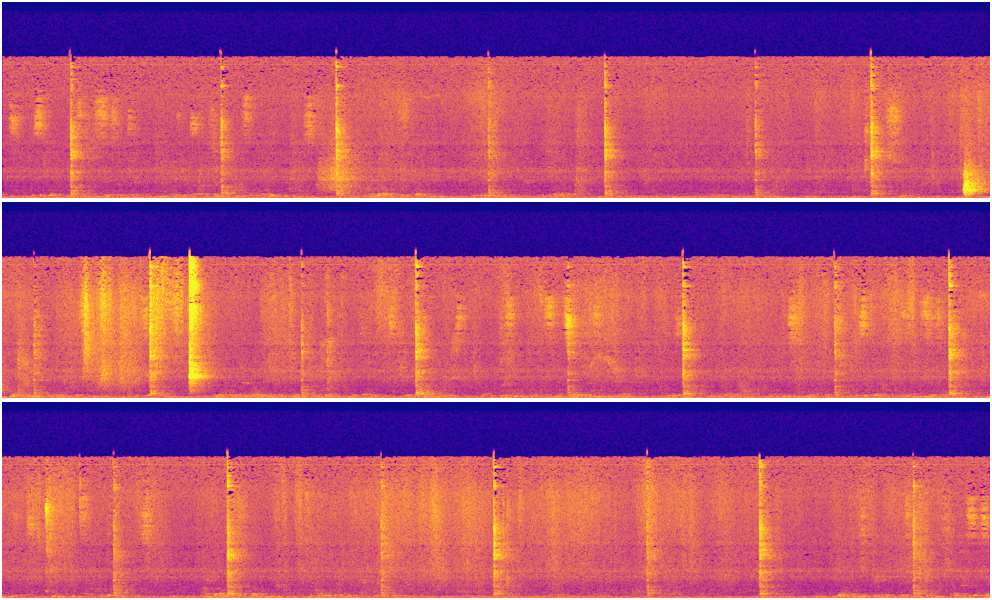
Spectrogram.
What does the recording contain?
Ticking museum exhibit
A ticking, large mechanical exhibit at the National Museum of Ireland - Decorative Arts & History, Collins Barracks, Dublin, Ireland. The exhibit is in an old museum building, with wooden floors, at a quiet time.
noise, atmosphere, museum, gallery, clock, room, mechanical, ambience, exhibit, field-recording, ticking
